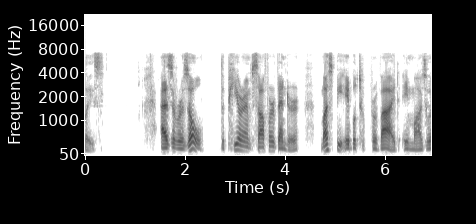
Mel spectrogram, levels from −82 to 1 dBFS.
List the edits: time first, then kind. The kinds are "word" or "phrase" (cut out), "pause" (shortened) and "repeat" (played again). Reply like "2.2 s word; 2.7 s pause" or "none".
none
